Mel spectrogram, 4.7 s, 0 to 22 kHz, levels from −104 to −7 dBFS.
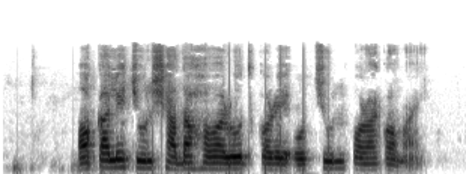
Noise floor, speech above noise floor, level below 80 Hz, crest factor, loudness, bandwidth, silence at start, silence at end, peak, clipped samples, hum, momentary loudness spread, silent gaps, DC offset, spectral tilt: -61 dBFS; 43 dB; -58 dBFS; 16 dB; -18 LUFS; 7.8 kHz; 0.8 s; 0.5 s; -2 dBFS; under 0.1%; none; 8 LU; none; under 0.1%; -5.5 dB/octave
